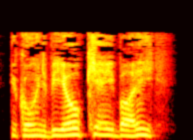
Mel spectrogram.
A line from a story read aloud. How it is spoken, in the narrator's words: Jack said, his voice trembling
